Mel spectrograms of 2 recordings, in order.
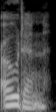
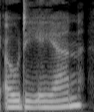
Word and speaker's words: Oden: Um, Sir Odin, would it be possible for you to call me Oden? This is the correct way to pronounce it.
